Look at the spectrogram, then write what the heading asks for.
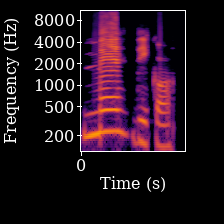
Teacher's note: It ends in an O, so I know it has to follow rule number one, but the stress falls on the beginning of the word. Médico. It needs an accent mark.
